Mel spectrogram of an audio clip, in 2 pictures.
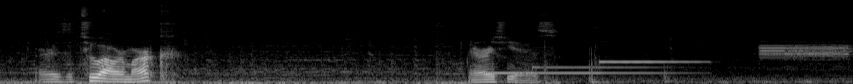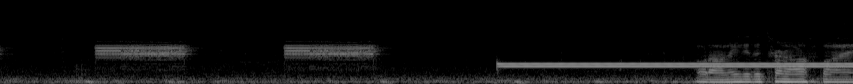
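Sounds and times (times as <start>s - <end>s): two-tone attention signal: 5.0s - 7.0s, 13.5s - 17.0s.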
